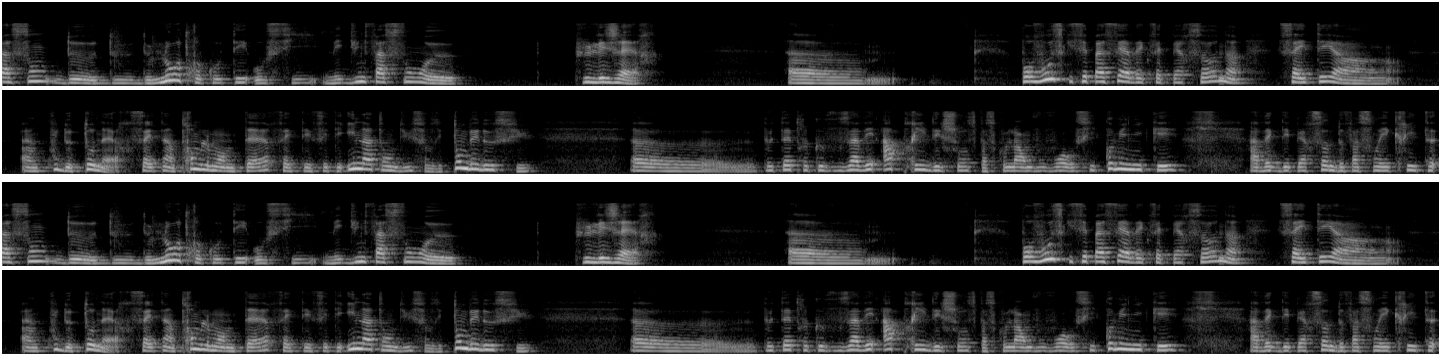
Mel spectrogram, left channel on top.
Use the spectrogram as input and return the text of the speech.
de l'autre côté aussi, mais d'une façon plus légère. Pour vous, ce qui s'est passé avec cette personne, ça a été un coup de tonnerre, ça a été un tremblement de terre, c'était inattendu, ça vous est tombé dessus. Peut-être que vous avez appris des choses, parce que là, on vous voit aussi communiquer avec des personnes de façon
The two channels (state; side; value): identical; both; correlation 1.00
